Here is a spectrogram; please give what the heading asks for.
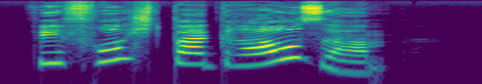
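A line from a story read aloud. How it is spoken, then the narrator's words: Shouted. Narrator (German): rief Alice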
